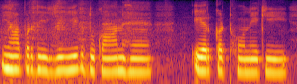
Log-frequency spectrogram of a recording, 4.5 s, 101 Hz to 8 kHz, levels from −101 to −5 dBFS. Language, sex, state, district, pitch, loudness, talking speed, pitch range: Hindi, female, Uttar Pradesh, Shamli, 200 Hz, -17 LUFS, 150 wpm, 190-215 Hz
